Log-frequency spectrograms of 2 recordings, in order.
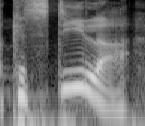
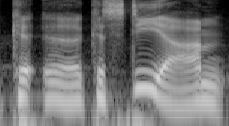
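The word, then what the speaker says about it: Castelli: letter to uh benedetto Castilla or Castilla he's Italian not Spanish so the Double L I believe is pronounced and he wrote this in 1613.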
